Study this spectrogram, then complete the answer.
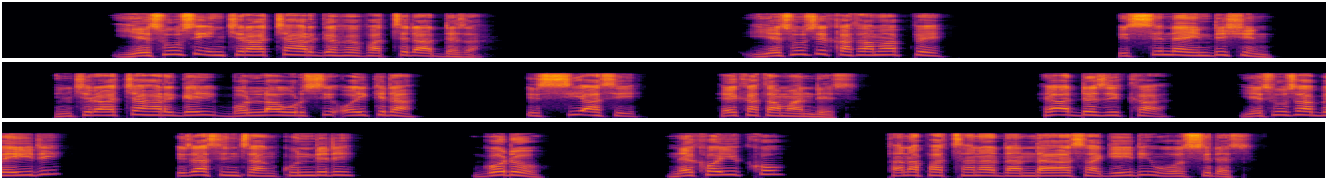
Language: Gamo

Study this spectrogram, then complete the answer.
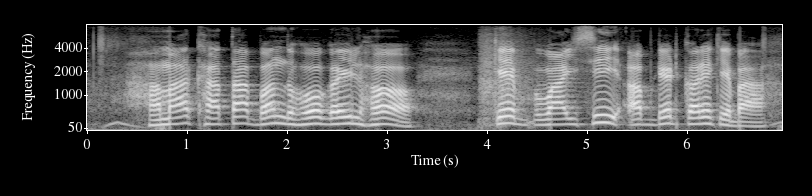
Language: Bhojpuri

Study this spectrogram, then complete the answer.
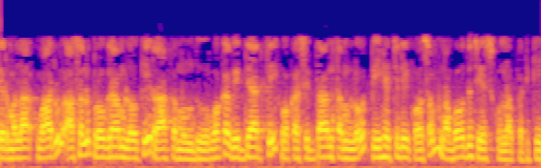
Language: Telugu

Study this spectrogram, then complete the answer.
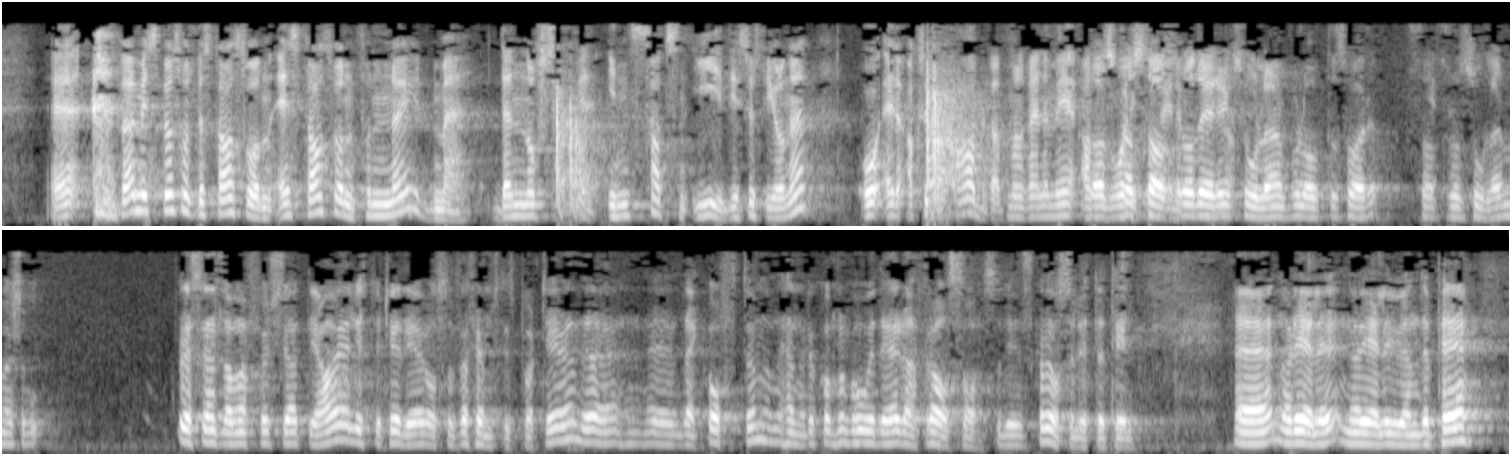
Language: Norwegian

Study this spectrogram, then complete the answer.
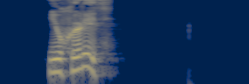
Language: Kabyle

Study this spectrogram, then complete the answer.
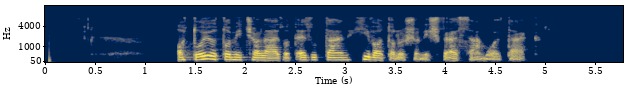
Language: Hungarian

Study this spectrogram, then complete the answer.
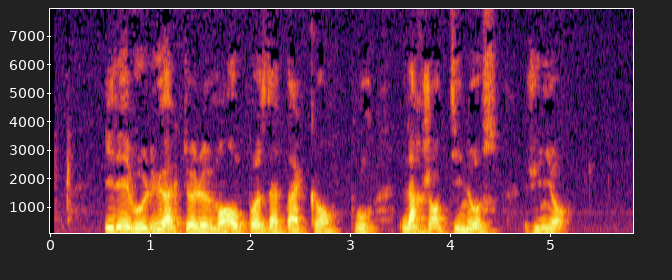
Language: French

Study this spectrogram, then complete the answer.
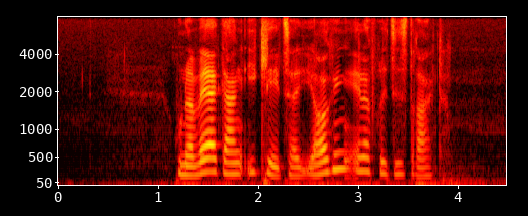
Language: Danish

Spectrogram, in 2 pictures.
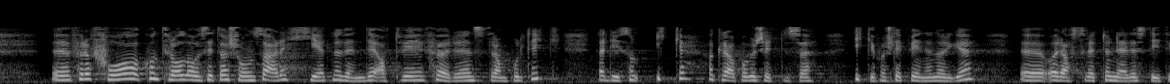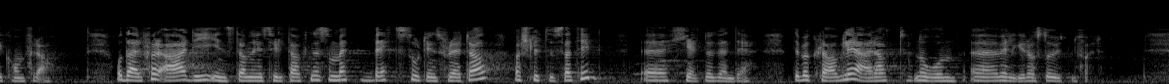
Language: Norwegian Bokmål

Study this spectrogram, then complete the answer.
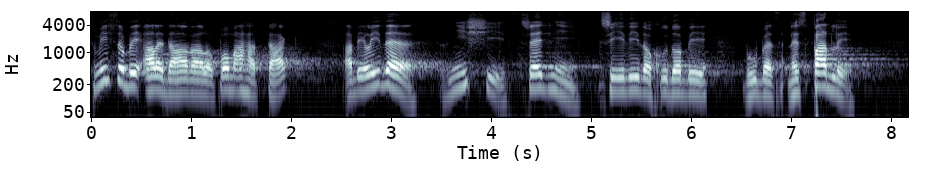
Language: Czech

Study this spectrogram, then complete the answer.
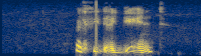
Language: Kabyle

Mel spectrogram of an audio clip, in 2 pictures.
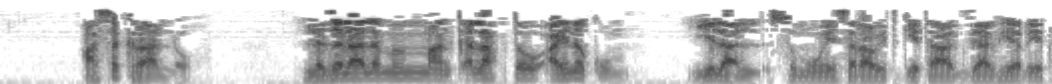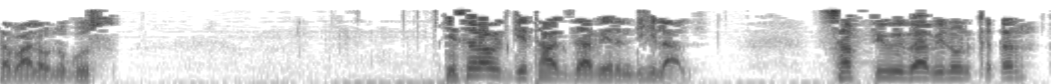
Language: Amharic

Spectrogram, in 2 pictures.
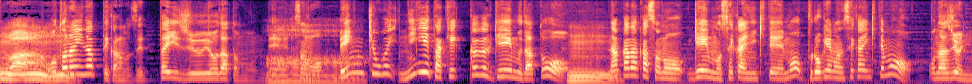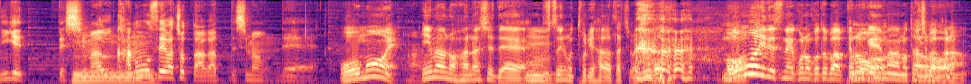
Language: Japanese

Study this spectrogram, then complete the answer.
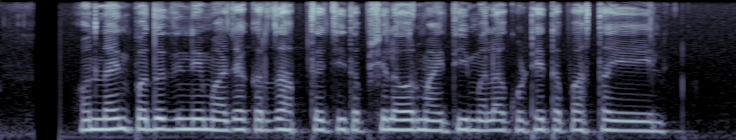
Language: Marathi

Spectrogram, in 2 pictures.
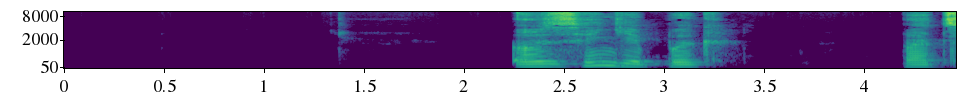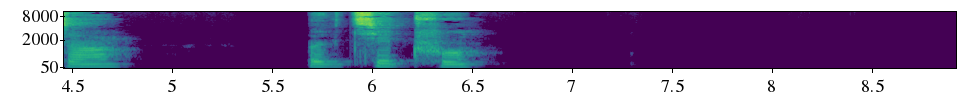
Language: Ngiemboon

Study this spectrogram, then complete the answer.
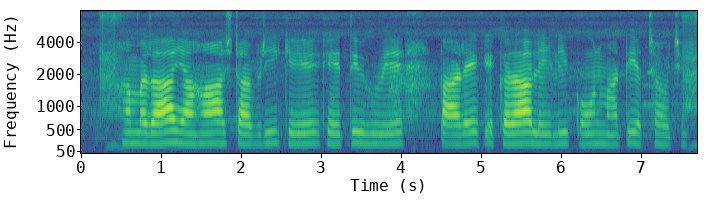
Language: Maithili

